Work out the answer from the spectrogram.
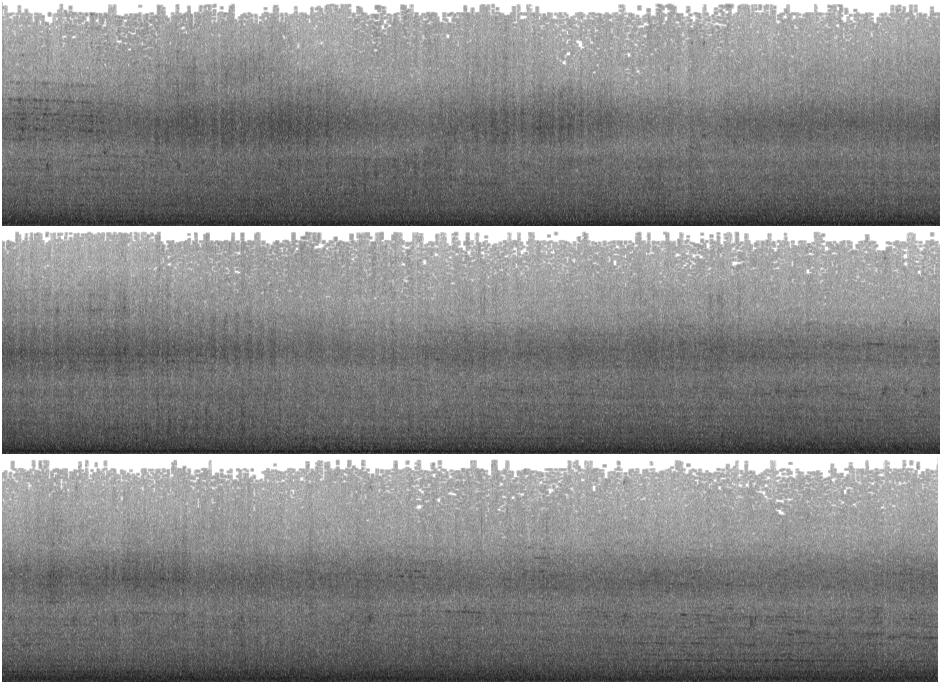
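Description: Autorack freight cars rolling past at steady speed: the loud, even noise of steel wheels running over the rails, with clickety-clack from the rail joints.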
